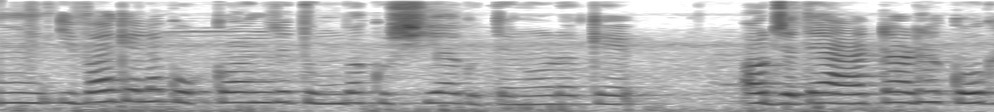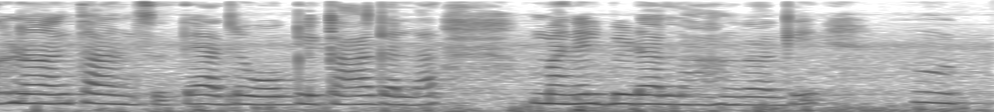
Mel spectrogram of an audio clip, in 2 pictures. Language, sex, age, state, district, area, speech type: Kannada, female, 30-45, Karnataka, Hassan, urban, spontaneous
